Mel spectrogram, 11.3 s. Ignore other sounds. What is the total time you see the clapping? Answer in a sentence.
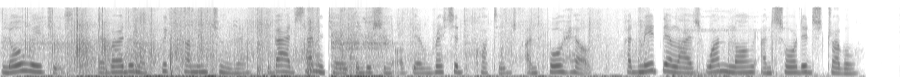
You can hear the clapping for 2 seconds altogether.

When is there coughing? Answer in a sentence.
You can't hear the coughing here.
